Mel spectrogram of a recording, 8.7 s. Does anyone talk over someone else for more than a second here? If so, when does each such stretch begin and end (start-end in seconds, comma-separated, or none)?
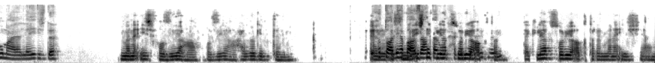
5.0-6.8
